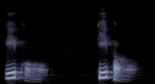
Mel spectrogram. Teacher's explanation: the schwa is on the second syllable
